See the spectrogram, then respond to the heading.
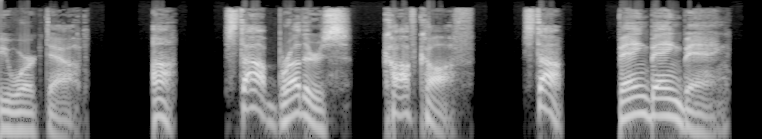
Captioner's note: cough cough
